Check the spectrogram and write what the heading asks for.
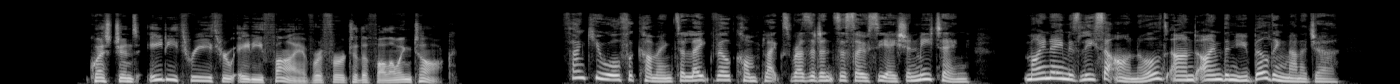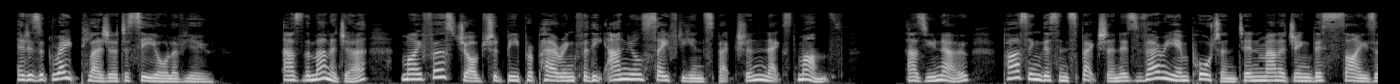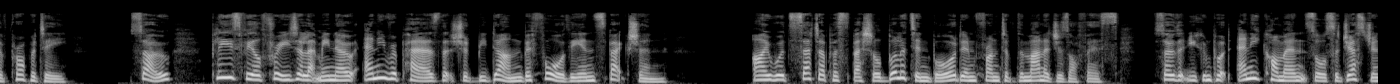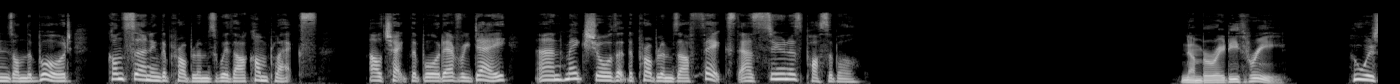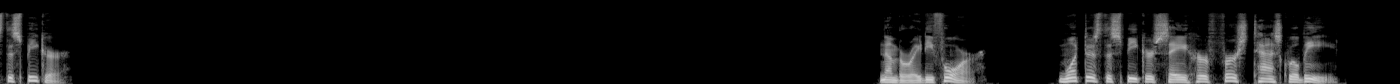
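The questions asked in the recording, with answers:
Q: Who is the speaker?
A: The new building manager

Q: What does the speaker say her first task will be?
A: Preparing for the annual safety inspection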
